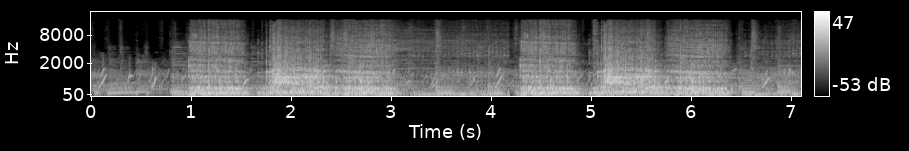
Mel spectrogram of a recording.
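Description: Two lion roars, each about two seconds long, played as sound effects over light background music.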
